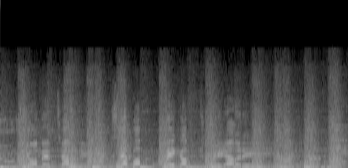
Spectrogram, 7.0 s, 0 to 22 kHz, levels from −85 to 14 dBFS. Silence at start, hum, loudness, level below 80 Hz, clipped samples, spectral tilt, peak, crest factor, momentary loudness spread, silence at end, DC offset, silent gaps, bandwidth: 0 s; none; -23 LUFS; -40 dBFS; under 0.1%; -4 dB/octave; -8 dBFS; 16 dB; 5 LU; 0 s; under 0.1%; none; 16 kHz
